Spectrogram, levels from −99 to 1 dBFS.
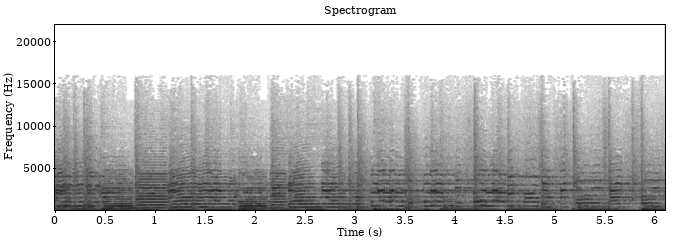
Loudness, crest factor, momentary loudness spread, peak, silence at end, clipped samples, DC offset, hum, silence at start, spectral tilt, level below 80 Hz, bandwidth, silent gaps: -18 LUFS; 14 dB; 3 LU; -4 dBFS; 0 s; under 0.1%; under 0.1%; none; 0 s; -5 dB/octave; -30 dBFS; 13.5 kHz; none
